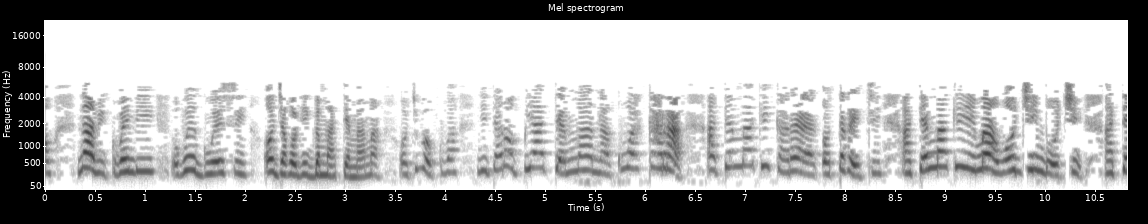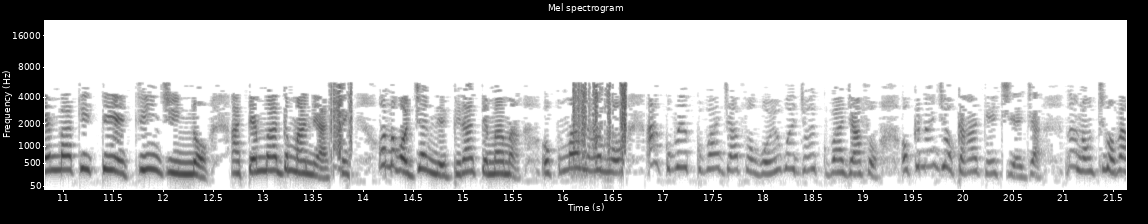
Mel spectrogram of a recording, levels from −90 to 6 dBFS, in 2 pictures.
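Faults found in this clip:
Heavy MP3 compression throughout: watery, swirly speech, smeared attacks, no content above 5.6 kHz. Likely cause is a starved MP3 encoder at a bitrate around 16 kbps, zeroing weak frequency lines frame to frame and cutting treble at a fixed point.

Cable scratch noise at 13.66–13.88 s, after "atem ma agima nne", and at 16.08–16.63 s, after "atem ama": dense, uneven scratching bursts at roughly speech level. Likely a worn cable, connector or DC-carrying control being moved, with contact resistance changing rapidly.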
